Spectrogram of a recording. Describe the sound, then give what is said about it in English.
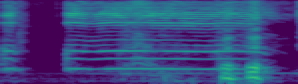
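A chicken being held up lets out a single long, drawn-out distressed squawk. It holds steady for about a second, then breaks into a couple of rougher, choppier notes at the end. “What are you going to do with that chicken?”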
